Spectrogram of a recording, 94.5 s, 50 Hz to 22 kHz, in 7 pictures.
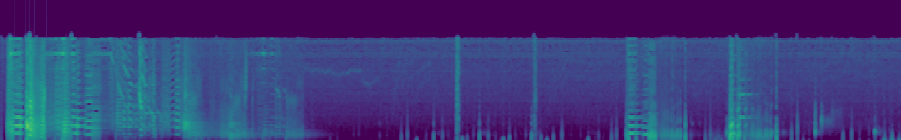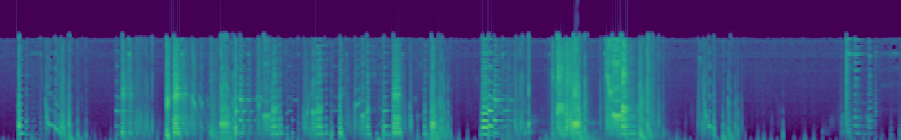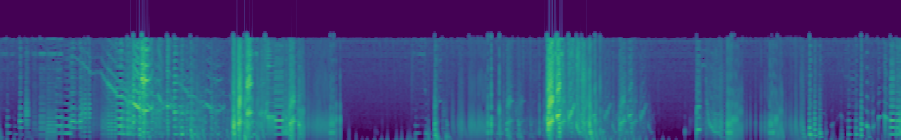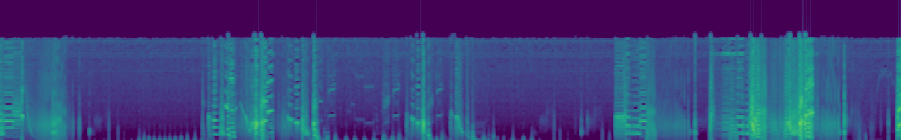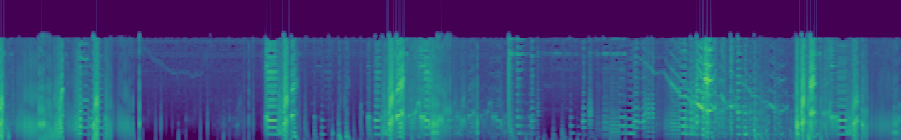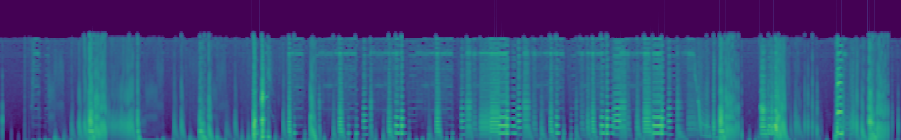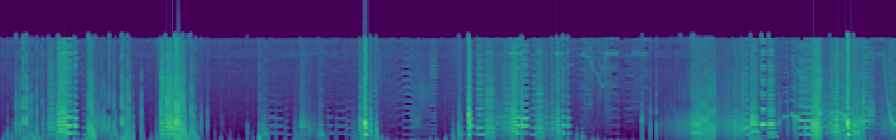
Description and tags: Modular synth - 1 April
diy, synthesizer, modular, analog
